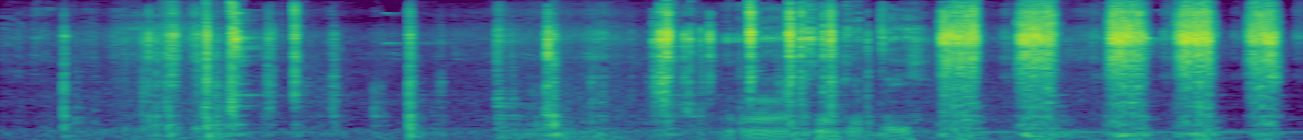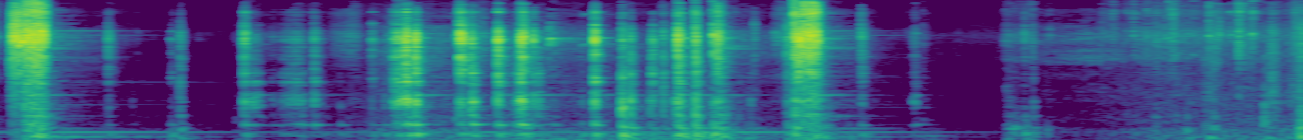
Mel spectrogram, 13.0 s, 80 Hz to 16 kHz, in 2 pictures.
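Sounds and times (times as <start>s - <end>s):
wrench clicking on metal bolts: 3.3s - 7.2s.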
